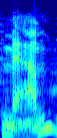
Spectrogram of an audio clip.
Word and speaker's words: ma'am: is her majesty and after that it's just ma'am rhymes with Jim and it's always a curtsy especially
